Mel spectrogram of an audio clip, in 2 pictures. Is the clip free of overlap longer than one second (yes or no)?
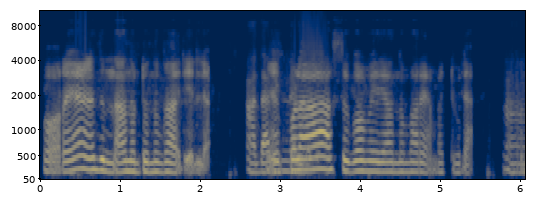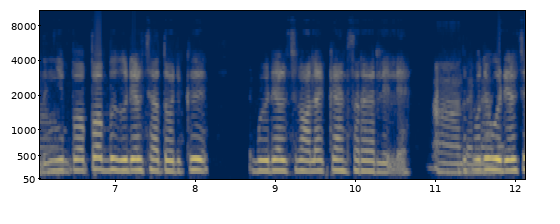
yes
